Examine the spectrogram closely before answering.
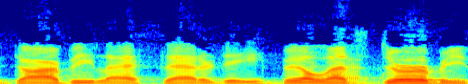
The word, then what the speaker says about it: Derby: last Saturday bill that's Derby the English say Darby and the Americans say Derby yeah and the losers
